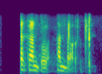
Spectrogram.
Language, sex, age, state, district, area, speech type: Malayalam, female, 45-60, Kerala, Pathanamthitta, rural, conversation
